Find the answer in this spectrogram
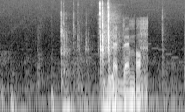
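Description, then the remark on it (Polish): A few sharp clicks of a computer keyboard's Tab key being pressed in the Radiocaster program, followed by a brief burst of quick, clipped voice-like sound before it goes quiet again. “Naciskam tabulator.”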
